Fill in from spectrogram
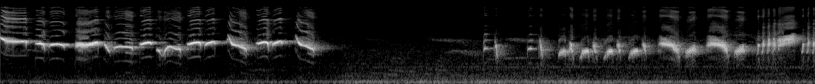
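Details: Captive fighting-type Chinese hwamei singing loud, rich whistled phrases that slide and warble, repeated rapidly for three seconds. A quiet pause with faint low hum follows, then the bird resumes with looser rising and falling notes.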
